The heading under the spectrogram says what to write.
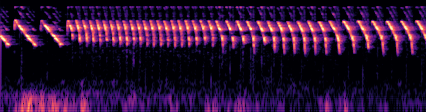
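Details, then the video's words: Loud, tireless gacor song of a canary, meant to help young birds learn to ngeriwik: two quick descending notes, then a long, rapid, rattling trill of high repeated notes lasting over three seconds, with faint low background rumble. "suara kenari gacor ngotot keras biar kenari paud cepat belajar bunyi ngeriwik"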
